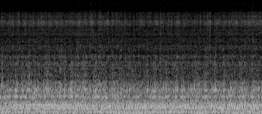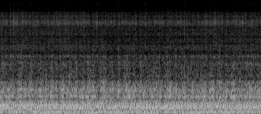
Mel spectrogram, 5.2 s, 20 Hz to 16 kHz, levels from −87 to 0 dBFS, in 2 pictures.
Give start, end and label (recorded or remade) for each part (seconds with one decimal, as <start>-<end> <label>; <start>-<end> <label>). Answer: 0.0-0.9 remade; 0.9-1.7 recorded; 1.7-4.8 remade; 4.8-5.2 recorded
